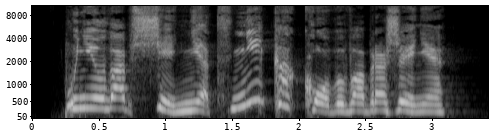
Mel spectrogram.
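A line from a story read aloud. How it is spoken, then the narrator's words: Grumbling mutter. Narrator (Russian): буркнула черная королева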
